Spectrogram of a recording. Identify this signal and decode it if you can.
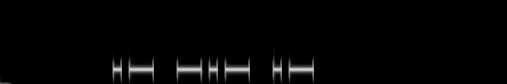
Morse code, heard as a keyed tone, about 15 wpm, 700 Hz. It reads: AKA
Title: USA Call Sign Postfixes - 3 Letters 15wpm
